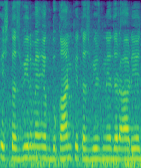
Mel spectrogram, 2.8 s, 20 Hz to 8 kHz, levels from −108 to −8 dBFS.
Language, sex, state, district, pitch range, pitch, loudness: Hindi, male, Bihar, Darbhanga, 185-200 Hz, 190 Hz, -21 LUFS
